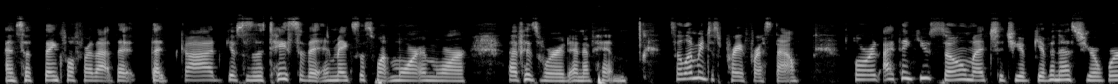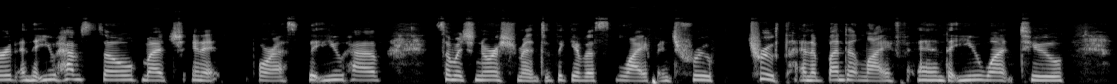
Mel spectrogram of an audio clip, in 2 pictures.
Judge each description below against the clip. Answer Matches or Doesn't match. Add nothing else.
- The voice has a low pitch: Doesn't match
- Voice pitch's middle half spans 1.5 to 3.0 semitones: Matches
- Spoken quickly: Matches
